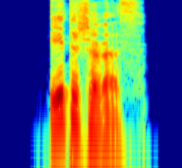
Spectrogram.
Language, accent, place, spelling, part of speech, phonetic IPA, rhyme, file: German, Germany, Berlin, ethischeres, adjective, [ˈeːtɪʃəʁəs], -eːtɪʃəʁəs, De-ethischeres.ogg
- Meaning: strong/mixed nominative/accusative neuter singular comparative degree of ethisch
